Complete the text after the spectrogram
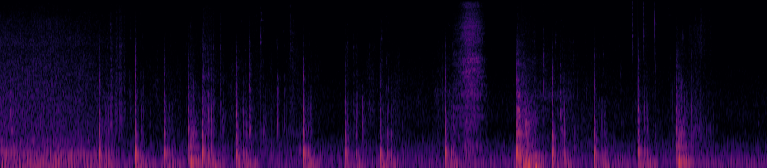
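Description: Footsteps thud on wooden floorboards and stairs.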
